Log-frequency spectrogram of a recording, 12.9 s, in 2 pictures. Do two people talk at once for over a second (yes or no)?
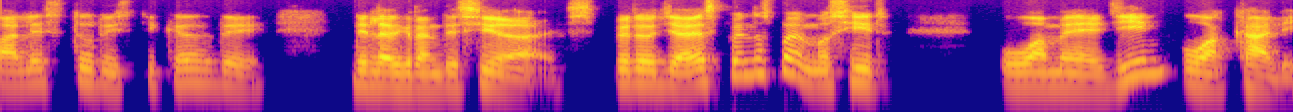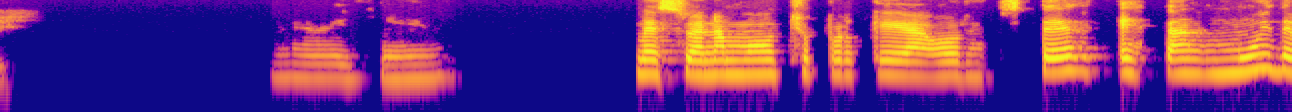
no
